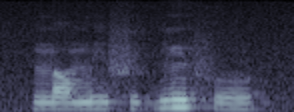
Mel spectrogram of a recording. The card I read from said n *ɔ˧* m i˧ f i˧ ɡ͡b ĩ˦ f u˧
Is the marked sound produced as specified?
yes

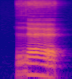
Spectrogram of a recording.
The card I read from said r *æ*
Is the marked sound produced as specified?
no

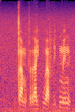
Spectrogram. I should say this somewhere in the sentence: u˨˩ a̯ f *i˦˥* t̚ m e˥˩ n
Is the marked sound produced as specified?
yes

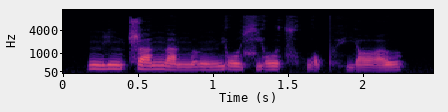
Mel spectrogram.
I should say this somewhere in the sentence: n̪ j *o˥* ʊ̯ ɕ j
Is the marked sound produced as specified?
no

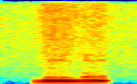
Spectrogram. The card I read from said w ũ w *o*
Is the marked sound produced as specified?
no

